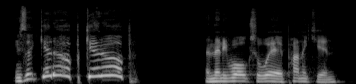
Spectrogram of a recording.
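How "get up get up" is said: very high-pitched, crying, pleading voice. Retelling a show's scene with Ed Gein and his brother, in a high-pitched Ed Gein voice. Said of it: "he's got a real high pitched voice like this".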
